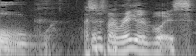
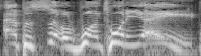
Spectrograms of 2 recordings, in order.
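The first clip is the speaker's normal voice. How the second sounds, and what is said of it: Loud announcer-style voice. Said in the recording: “doing your announcer voice? ... Oh, you're like the loud, like, yeah, guy.”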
